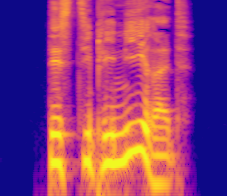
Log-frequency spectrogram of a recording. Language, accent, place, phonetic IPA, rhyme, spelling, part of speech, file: German, Germany, Berlin, [dɪst͡sipliˈniːʁət], -iːʁət, disziplinieret, verb, De-disziplinieret.ogg
- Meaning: second-person plural subjunctive I of disziplinieren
